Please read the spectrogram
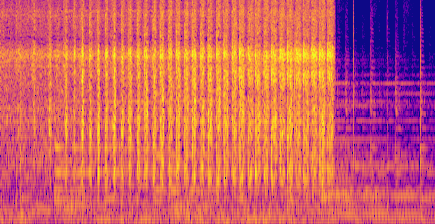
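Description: Background music with a steady beat over a loud, even hiss of water spraying from a facade-cleaning robot's brush head. The hiss cuts off abruptly about five seconds in, leaving the music alone.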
